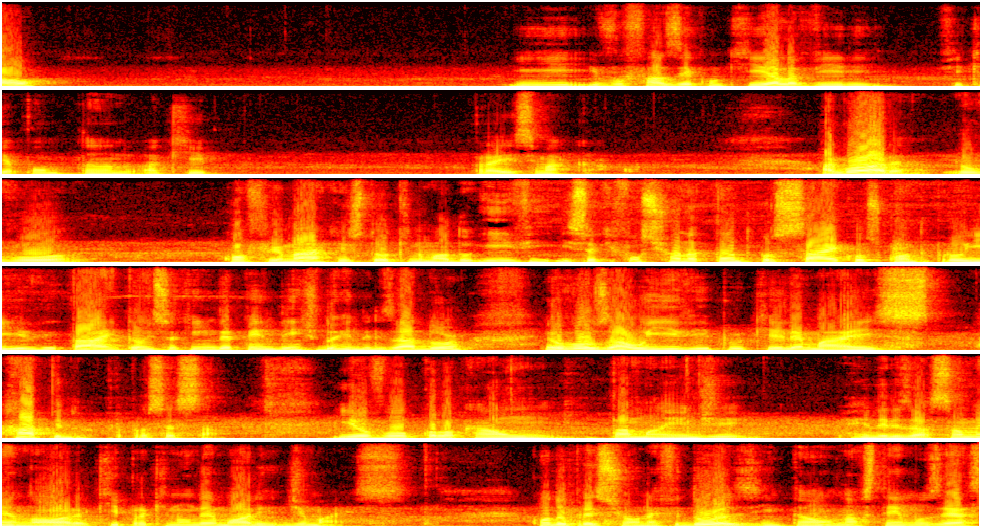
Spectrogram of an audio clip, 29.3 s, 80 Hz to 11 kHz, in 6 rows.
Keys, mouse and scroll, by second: 0.8 z, 1.4 click, 1.7 g, 2.3 click, 2.9-3.6 middle drag, 3.8 r, 5.0-6.3 drag, 5.3 middle click, 6.5 r, 7.1 click, 8.1 click, 10.2 click, 20.5 click, 21.5 click, 22.6 3, 22.7 0, 23.0 Return, 26.5 F12.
